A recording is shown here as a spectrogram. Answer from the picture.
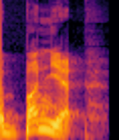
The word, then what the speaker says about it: bunyip: It's the bunyip.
